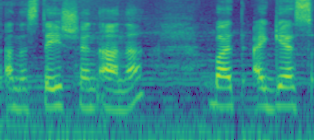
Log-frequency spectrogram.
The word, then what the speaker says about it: Anastasia: Anastasia, I will call you like this because in Romania it's the proper, same pronunciation. Yeah. Anastasia, it's proper name, but Anastasia.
